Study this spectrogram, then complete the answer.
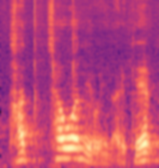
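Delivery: ordinary talk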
